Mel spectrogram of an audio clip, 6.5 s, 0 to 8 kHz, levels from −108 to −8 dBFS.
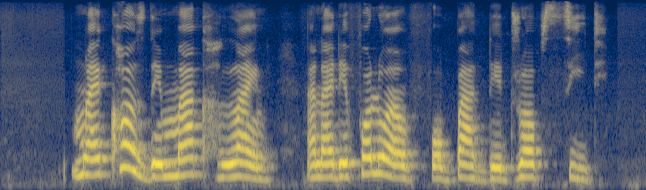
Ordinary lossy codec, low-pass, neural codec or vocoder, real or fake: none; none; none; real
